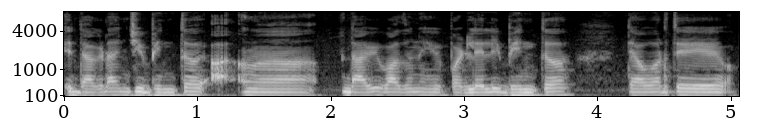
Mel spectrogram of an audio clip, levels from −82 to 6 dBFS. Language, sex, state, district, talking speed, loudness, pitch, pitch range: Marathi, male, Maharashtra, Aurangabad, 130 wpm, -14 LUFS, 115 Hz, 110-120 Hz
